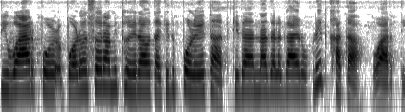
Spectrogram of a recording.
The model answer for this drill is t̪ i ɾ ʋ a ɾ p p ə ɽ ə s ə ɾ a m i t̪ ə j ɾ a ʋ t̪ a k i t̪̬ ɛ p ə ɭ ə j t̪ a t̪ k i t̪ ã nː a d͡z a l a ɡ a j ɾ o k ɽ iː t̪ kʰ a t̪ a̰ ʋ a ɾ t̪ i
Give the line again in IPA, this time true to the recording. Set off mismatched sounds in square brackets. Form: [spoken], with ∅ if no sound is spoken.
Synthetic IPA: t̪ i [∅] ʋ a ɾ p p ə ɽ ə s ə ɾ a m i [t̪ʰ] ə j ɾ a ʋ t̪ a k i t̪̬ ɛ p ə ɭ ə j t̪ a t̪ k i t̪ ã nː a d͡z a l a ɡ a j ɾ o k ɽ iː t̪ kʰ a t̪ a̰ ʋ a ɾ t̪ i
